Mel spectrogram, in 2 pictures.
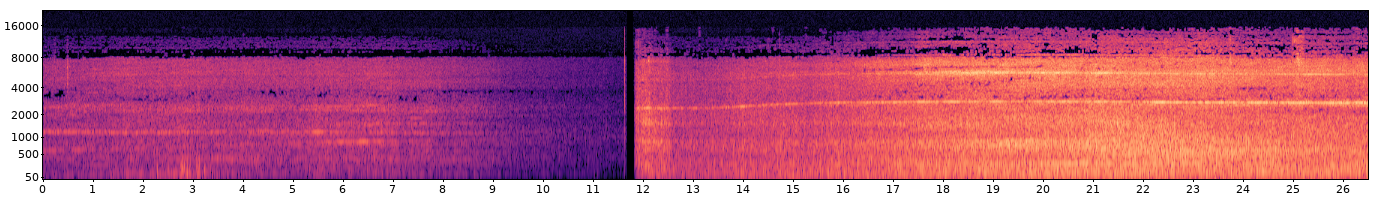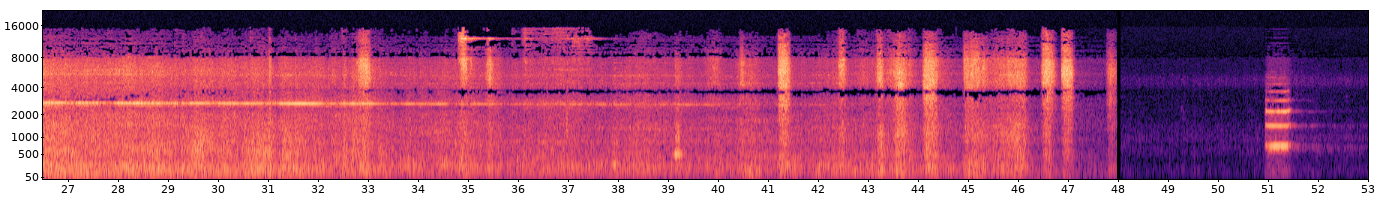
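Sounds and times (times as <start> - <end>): locomotive engine: 11.8 - 47.9.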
